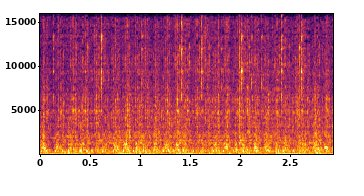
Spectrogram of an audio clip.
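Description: A sewing machine hums steadily while running a decorative stitch on a Kimberbell table topper, a faint, even mechanical whir with light rhythmic ticking and no talking.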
